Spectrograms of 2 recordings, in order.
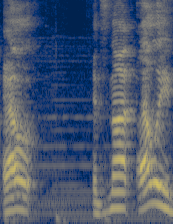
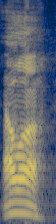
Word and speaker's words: Ella: It's not Ellie Beatmaker, it's not Eli Beatmaker, it's Ella. Ella Beatmaker.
